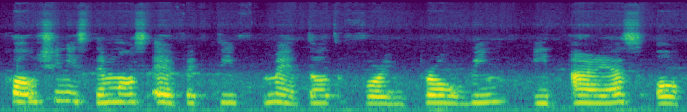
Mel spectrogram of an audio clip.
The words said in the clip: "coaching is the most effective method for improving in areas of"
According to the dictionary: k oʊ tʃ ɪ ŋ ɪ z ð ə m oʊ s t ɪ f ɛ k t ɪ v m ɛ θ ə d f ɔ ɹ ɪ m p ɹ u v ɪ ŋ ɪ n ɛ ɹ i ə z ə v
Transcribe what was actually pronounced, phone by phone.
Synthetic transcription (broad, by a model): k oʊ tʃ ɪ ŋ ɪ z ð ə m oʊ s t ɪ f ɛ k t ɪ v m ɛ t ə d f ɔ ɹ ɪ m p ɹ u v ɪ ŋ ɪ n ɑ ɹ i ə s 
